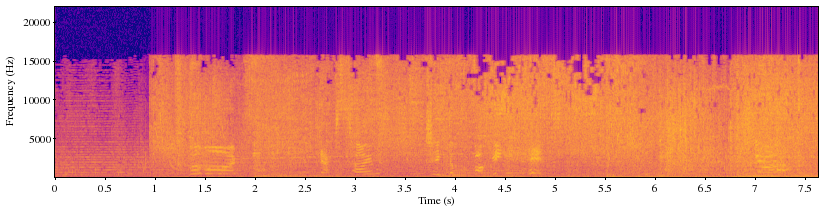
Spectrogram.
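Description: A heavy energy gun fires with a deep, roaring blast.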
